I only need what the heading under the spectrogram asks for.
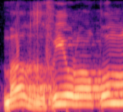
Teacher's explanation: Ada huruf ghain sukun, hati-hati jangan dipantulkan karena bukan qalqalah, maka kita tahan.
